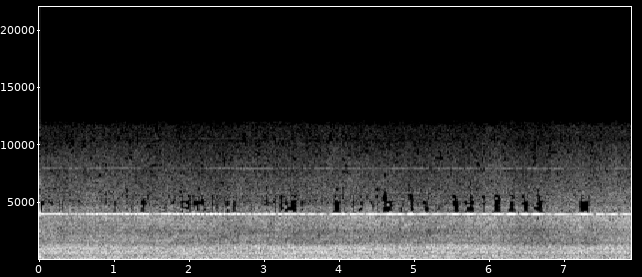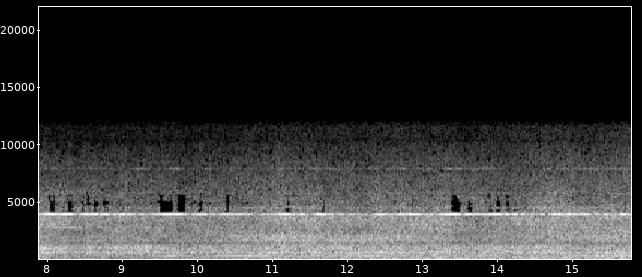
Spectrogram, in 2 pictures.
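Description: A jet airliner's engines whine steadily as it taxis.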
